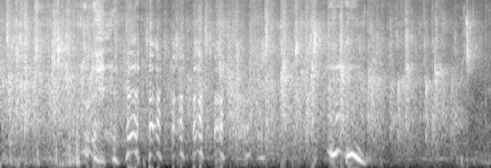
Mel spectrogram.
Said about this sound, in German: Also erstmal hier, dass er das überhaupt macht. Beifall, bitteschön.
